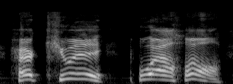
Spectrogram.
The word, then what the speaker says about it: Hercule Poirot: Hercule Poirot, the Agatha Christie, right?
